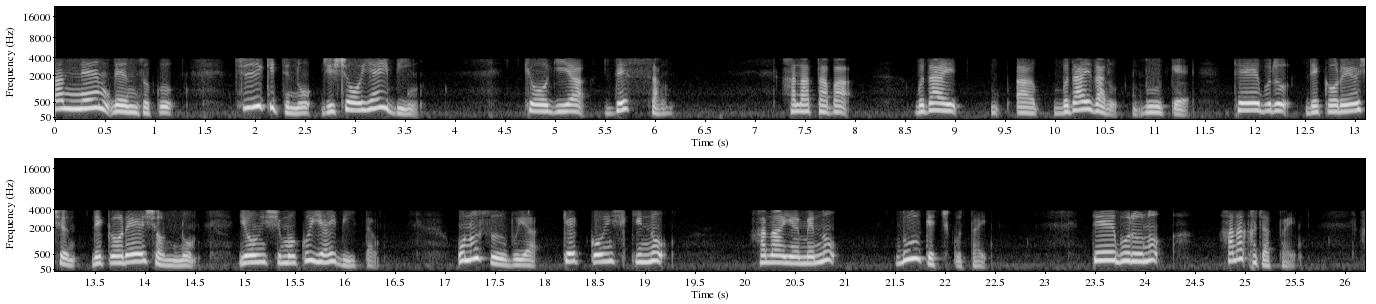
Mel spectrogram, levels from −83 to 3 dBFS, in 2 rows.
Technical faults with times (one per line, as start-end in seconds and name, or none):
none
